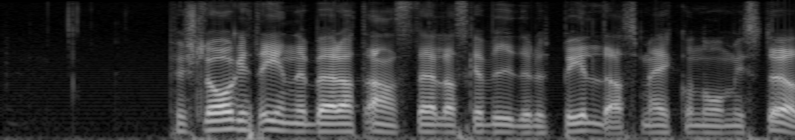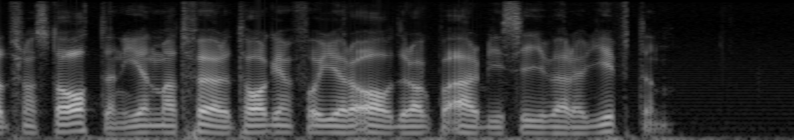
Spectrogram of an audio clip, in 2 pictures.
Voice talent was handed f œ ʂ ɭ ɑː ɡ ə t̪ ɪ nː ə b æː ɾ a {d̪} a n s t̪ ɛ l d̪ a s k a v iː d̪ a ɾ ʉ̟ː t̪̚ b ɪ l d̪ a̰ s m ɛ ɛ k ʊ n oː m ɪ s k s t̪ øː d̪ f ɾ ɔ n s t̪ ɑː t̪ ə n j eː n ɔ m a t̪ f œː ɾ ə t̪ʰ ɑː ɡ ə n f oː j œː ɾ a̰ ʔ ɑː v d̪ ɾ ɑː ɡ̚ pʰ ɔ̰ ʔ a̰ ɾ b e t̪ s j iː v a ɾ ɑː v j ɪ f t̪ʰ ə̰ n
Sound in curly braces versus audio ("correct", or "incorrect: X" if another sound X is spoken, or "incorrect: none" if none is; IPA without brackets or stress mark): incorrect: t̪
